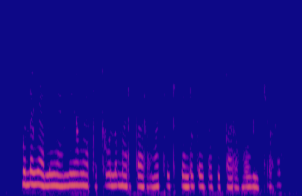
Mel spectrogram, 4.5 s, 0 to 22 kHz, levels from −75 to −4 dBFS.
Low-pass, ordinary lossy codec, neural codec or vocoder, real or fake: 5.4 kHz; none; codec, 16 kHz, 16 kbps, FreqCodec, smaller model; fake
